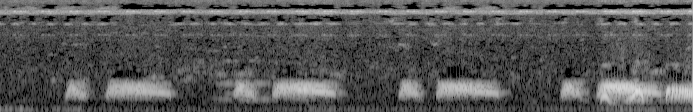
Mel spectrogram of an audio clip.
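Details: Spotted dove cooing at a trapping site, a soft low rumble at the start, then paired short-and-long coos repeated, growing louder toward the end, with a high background hum.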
